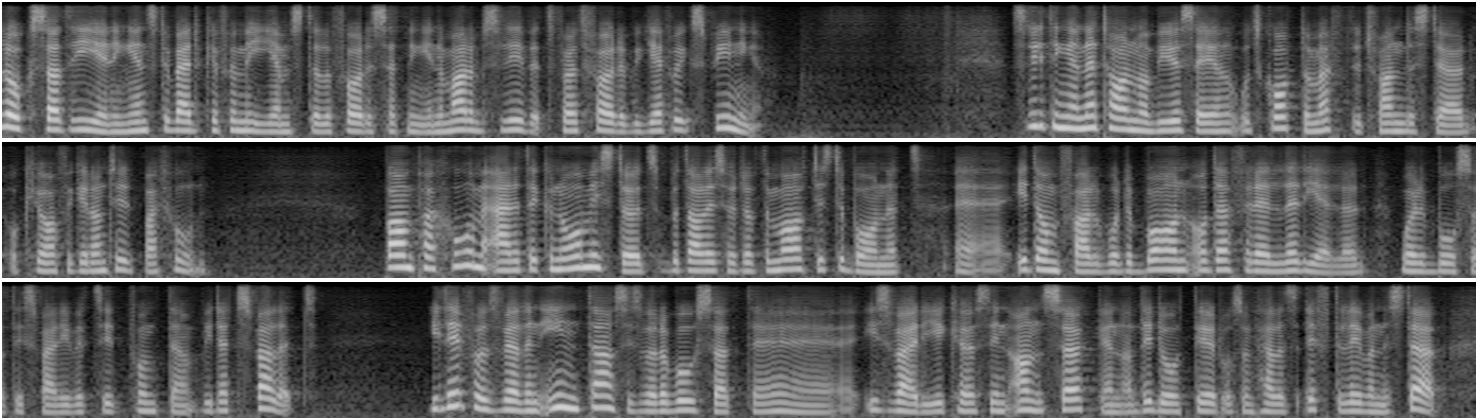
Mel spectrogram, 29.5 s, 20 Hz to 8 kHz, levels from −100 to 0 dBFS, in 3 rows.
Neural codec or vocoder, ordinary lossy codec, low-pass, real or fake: codec, 16 kHz, 0.2 kbps, FocalCodec; none; 7.2 kHz; fake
